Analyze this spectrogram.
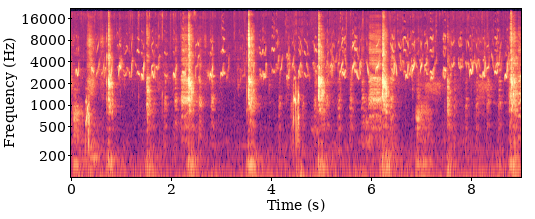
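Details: Aseel hen with her chicks feeding and playing in an open village yard; many high, short chirps and peeps scattered irregularly, mixed with broadband pecking or scratching clicks at intervals.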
